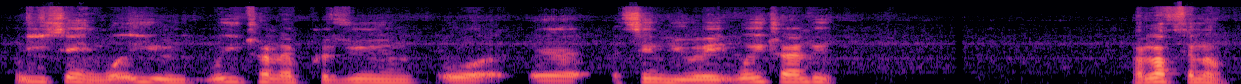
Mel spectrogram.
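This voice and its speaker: A young man with a London accent hosting a heated online debate, arguing and cutting in with quick retorts. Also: on the high side, warm tone, breathy edge, low-quality recording. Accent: London English. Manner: argumentative, interrupts, quick retorts. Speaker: host.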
